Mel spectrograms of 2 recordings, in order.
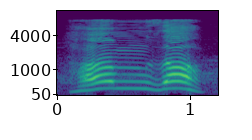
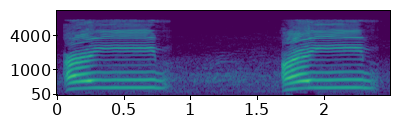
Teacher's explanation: حمزہ ذرا سینے کے قریب سے ادا ہوتا ہے. جیسے حمزہ پڑھیں گے آپ حمزہ، دیکھیے آپ کو سینے پہ کچھ نہ کچھ وزن محسوس ہو رہا ہوگا، اور جب عین ادا کریں گے تو پھر سینے سے اس کا آواز تو آتی ہے مگر ایسی مطلب وزن محسوس نہیں ہوتا جس طرح کے حمزہ میں ہوتا ہے.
